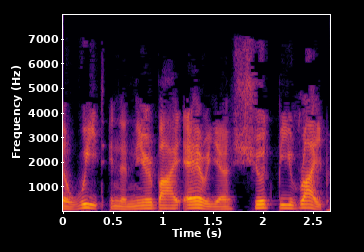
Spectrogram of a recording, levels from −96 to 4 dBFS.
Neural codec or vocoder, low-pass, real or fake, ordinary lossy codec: none; 7.2 kHz; real; MP3, 32 kbps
